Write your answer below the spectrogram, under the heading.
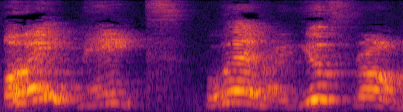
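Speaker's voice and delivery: put-on easygoing, casual delivery in an English accent. Retelling what people in Croydon asked: English accent. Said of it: "they said it in an English accent".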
